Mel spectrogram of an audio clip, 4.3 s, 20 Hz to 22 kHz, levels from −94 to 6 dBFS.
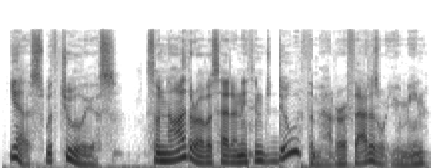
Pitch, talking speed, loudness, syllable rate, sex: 120 Hz, 280 wpm, -19 LUFS, 6.4 syllables/s, male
